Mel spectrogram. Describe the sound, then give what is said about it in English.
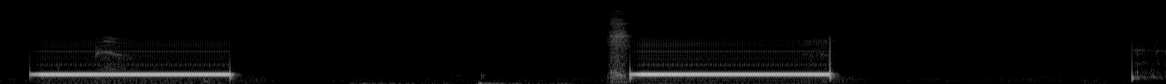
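A telephone line rings twice, each ring a steady, low buzzing tone lasting about two seconds, separated by a silent pause with faint clicks, and a third ring just beginning at the end. A radio host is phoning his mother on air. “One's basically in the bird, one is out, but we called my mom just to make sure.”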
